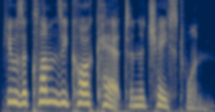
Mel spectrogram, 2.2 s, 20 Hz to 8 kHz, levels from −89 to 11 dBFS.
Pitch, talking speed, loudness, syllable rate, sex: 225 Hz, 250 wpm, -17 LUFS, 6.8 syllables/s, female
